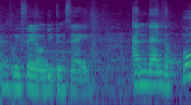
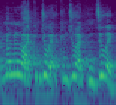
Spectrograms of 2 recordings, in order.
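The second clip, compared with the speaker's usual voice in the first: eager pleading; 6 semitones higher, much faster than usual. Retold or imitated. Pleading to continue.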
